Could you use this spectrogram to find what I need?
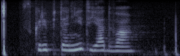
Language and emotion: Russian, neutral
